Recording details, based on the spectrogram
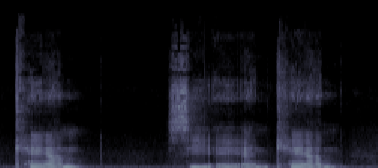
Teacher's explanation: the presence of the N sound will change the nature or the quality of the a before it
